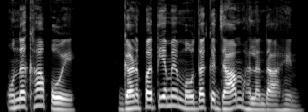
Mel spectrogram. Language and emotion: Sindhi, neutral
